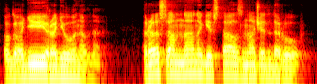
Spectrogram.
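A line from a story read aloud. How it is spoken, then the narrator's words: Deep bass, burly man. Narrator (Russian): Пробасил здоровенный бородатый мужик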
